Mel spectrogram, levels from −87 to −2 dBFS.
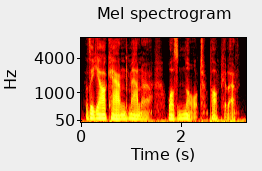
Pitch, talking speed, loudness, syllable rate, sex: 85 Hz, 110 wpm, -21 LUFS, 3.9 syllables/s, male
